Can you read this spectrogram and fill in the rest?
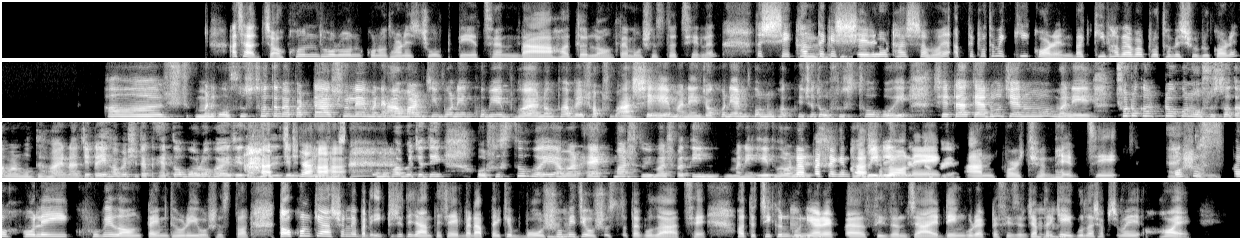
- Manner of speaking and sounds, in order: other background noise; static; laughing while speaking: "আচ্ছা"; in English: "আনফরচুনেট"
- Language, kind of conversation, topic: Bengali, podcast, চোট বা অসুস্থতা থেকে সেরে উঠতে আপনি প্রথমে কী করেন এবং কীভাবে শুরু করেন?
